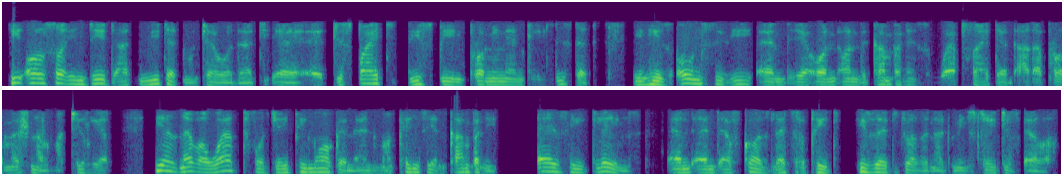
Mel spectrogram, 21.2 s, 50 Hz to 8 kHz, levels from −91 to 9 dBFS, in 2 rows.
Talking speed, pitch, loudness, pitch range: 155 wpm, 115 Hz, -19 LUFS, 105-140 Hz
